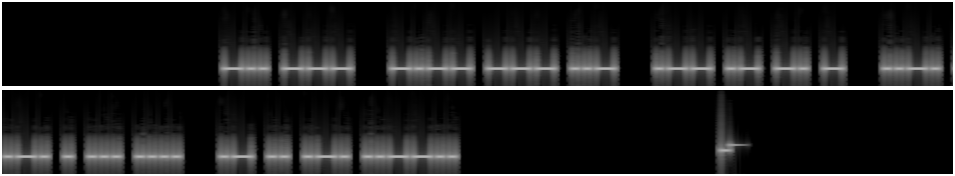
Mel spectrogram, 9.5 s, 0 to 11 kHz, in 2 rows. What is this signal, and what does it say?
Morse code, heard as a keyed tone, about 40 wpm, 700 Hz. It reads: DO YOU WANT FRESH AIR?
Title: Sentences from Top 1200 Words 40wpm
